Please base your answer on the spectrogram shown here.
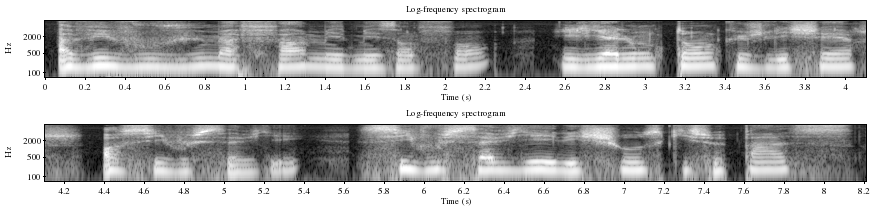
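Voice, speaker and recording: A man voicing a blind, deranged wounded soldier who speaks in a halting, dazed murmur. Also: high-pitched, animated, dark tone.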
